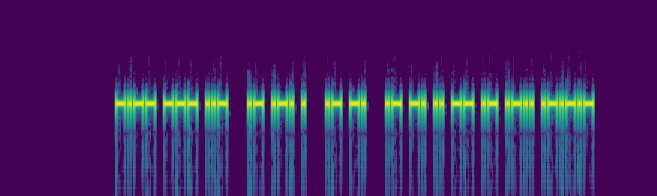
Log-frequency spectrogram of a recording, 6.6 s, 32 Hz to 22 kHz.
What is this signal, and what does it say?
Morse code, heard as a keyed tone, about 40 wpm, 700 Hz. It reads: YOU ARE AN ANIMAL.
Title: Sentences from Top 1000 Words - Review Part 1 - 40wpm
